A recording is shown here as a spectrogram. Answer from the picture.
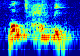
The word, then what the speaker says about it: Montagny: Montagny? – You don't pronounce the G, it'd be silent. – I don't want to see him. He's an F-R-A-N-C-K.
